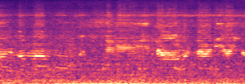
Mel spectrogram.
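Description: Steady low rumble of a car's running engine, heard from inside the cabin, with indistinct voices from the street outside.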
